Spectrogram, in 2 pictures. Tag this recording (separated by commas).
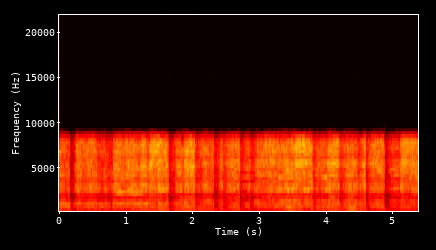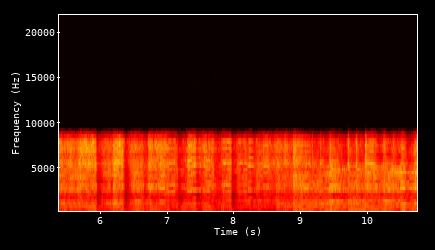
Music, Musical instrument, Violin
